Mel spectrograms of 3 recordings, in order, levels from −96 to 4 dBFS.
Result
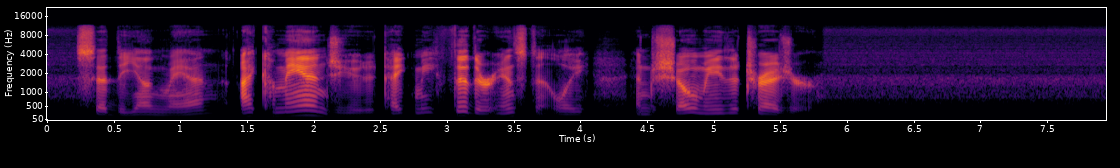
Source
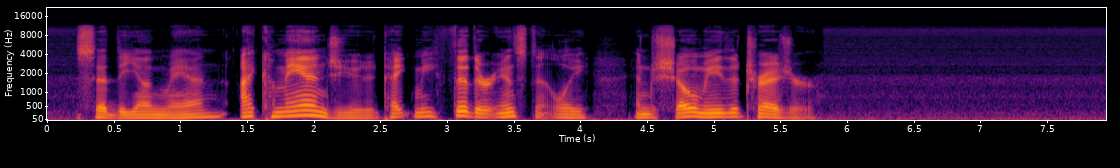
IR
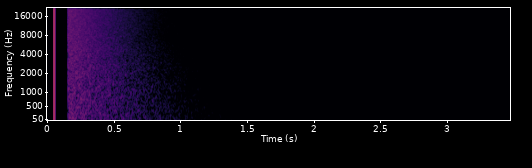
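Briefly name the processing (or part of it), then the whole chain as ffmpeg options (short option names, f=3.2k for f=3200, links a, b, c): headphones lying on a table: -af "highpass=f=1.2k:w=0.5412,highpass=f=1.2k:w=1.3066,equalizer=f=4.1k:t=o:w=0.55:g=6"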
